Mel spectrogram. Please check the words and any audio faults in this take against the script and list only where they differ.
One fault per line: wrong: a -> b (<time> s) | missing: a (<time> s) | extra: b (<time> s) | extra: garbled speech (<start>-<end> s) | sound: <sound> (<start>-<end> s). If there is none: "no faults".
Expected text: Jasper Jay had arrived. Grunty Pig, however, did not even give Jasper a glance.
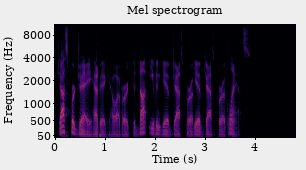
missing: arrived Grunty (0.9 s)
extra: give Jasper (2.7 s)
